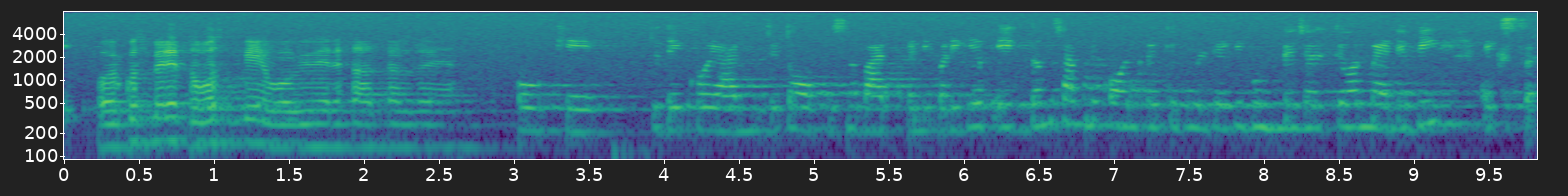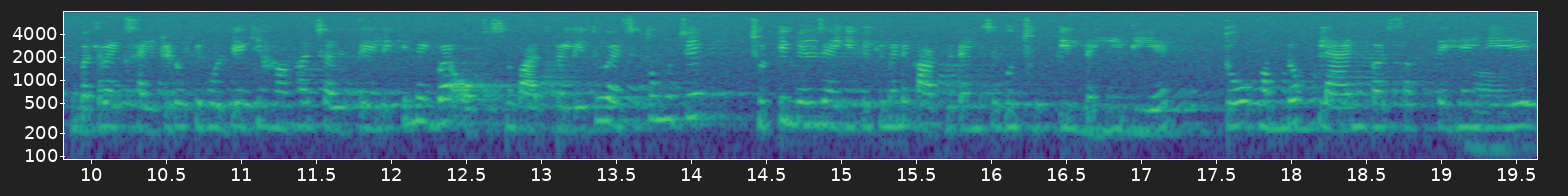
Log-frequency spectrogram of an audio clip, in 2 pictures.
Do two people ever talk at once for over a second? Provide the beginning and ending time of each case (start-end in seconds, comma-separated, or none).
none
